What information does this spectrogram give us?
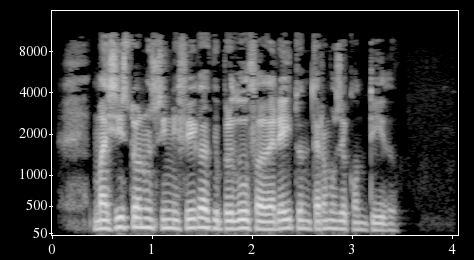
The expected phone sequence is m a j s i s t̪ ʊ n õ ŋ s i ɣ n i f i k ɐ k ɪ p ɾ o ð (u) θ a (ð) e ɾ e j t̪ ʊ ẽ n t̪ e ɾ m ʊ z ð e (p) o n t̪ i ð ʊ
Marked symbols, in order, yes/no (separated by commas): yes, yes, no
